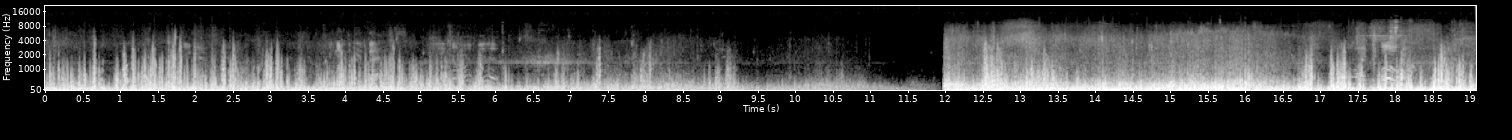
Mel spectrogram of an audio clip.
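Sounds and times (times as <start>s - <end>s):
wind buffeting microphone: 0.0s - 11.2s, 12.0s - 19.0s.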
